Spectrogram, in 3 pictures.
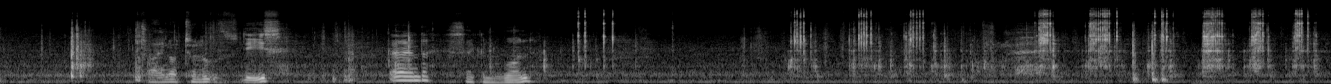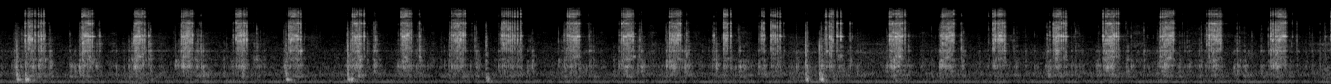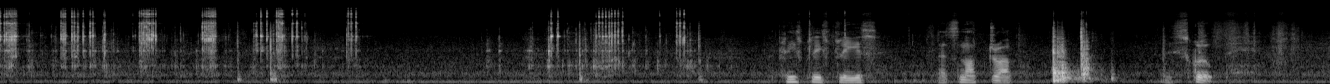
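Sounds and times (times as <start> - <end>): ratchet wrench clicking: 5.8 - 6.2, 7.9 - 9.5, 10.4 - 30.3, 31.6 - 33.7.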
